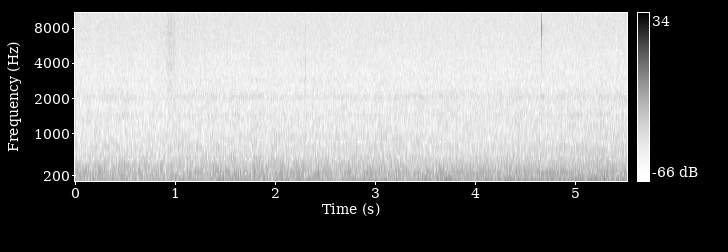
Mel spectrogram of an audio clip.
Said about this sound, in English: I think you're getting the sound of the train running behind my house as you as you think through this last question. I live right next to the commuter rail.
